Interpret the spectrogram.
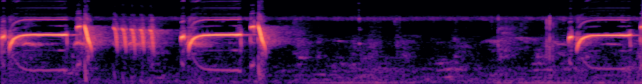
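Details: Ashy tailorbird, red-headed, singing persistently in a crystal-clear voice as tutor song for other songbirds: two loud whistled phrases, each a flat high note flicking up at the end, one followed by a quick buzzy rattle, then silence and a third whistle.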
